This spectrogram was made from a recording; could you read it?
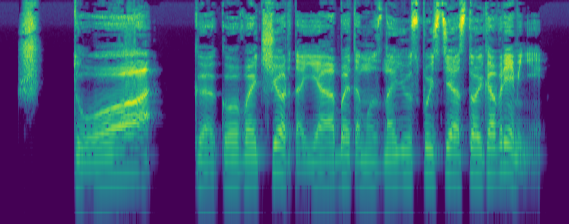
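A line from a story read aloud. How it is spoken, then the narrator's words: Sudden roar. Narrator (Russian): Вмиг взревел Пожарский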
